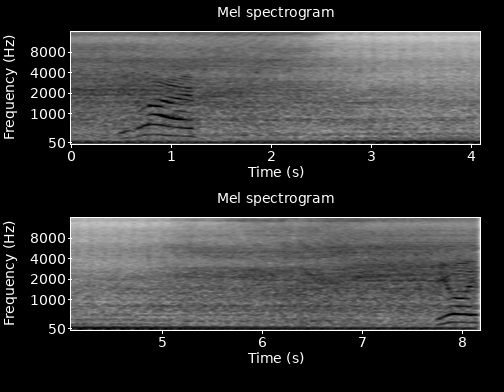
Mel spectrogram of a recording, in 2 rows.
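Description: A 1982 Corvette Collector's Edition engine idles steadily after starting, with a constant low rumble throughout and brief rising whine-like tones near the start and end.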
